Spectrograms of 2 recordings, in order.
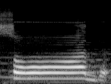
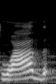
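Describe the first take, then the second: First: The vowel sounds like a heavy 'o'. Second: The vowel sounds like 'a' after a 'w'. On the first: The speaker calls it right. "సరైన పద్ధతిలో దీన్ని సోద్ ఇలా పలుకుతారు" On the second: The speaker calls it wrong. "కొంతమంది సోత్ లేదా స్వాద్ అని పలుకుతారు, కానీ అది కరెక్ట్ కాదు"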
